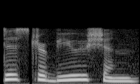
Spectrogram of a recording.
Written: distribution

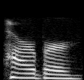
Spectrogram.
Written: harbor

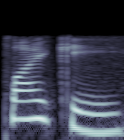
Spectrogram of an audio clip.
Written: plicae

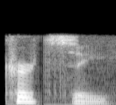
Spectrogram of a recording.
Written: curtsey

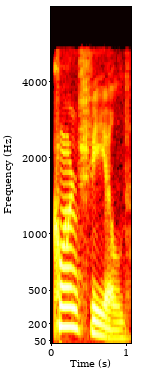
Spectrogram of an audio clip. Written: cornfield

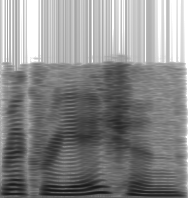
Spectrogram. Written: recreation

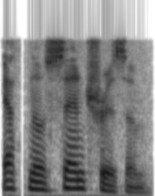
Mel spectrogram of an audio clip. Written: ethnocentrism

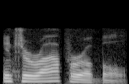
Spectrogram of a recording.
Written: interoperable

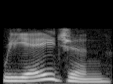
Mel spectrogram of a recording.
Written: reagin

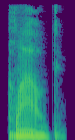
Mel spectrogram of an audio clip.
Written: clouter

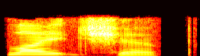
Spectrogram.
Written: lightship

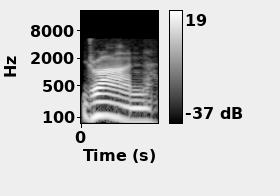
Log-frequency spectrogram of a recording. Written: drawn

